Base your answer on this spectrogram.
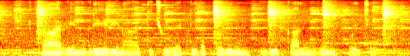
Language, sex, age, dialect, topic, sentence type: Maithili, male, 56-60, Eastern / Thethi, banking, statement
